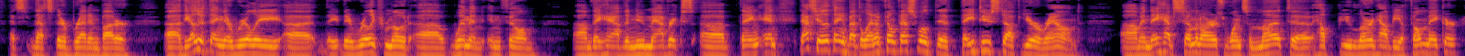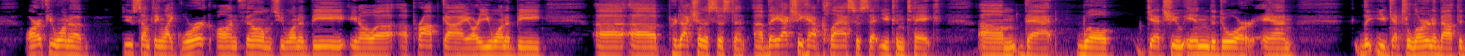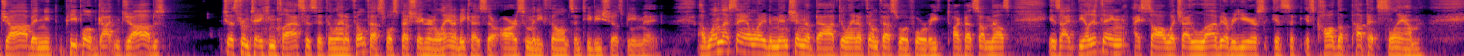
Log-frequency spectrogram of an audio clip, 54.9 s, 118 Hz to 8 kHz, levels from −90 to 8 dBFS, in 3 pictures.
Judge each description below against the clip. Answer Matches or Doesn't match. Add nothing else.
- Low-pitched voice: Matches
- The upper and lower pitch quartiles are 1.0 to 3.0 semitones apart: Matches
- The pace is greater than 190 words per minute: Matches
